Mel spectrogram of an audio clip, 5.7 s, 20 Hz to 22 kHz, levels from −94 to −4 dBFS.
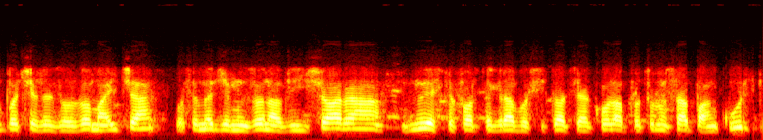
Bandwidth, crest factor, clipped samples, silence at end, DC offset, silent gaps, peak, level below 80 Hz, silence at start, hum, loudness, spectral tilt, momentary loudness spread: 4 kHz; 16 dB; under 0.1%; 0.1 s; under 0.1%; none; 0 dBFS; -78 dBFS; 0 s; none; -16 LUFS; -7 dB/octave; 6 LU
